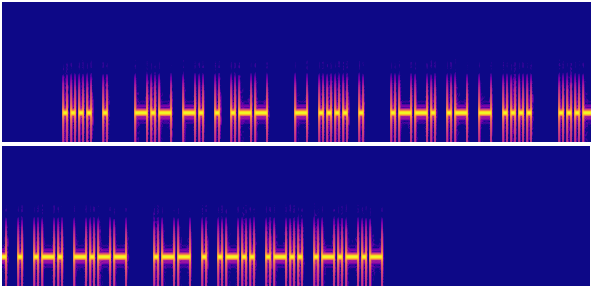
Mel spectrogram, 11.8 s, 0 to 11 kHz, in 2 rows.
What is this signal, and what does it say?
Morse code, heard as a keyed tone, about 28 wpm, 700 Hz. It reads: HE KNEW THE PATH VERY WELL.
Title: Sentences from Top 1400 Words 30wpm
